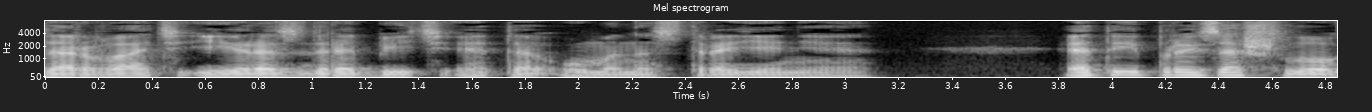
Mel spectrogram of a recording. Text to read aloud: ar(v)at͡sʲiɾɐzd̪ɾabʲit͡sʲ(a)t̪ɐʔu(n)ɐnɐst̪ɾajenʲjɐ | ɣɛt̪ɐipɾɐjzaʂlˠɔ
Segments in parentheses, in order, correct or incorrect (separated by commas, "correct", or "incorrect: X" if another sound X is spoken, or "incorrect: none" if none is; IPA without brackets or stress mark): correct, incorrect: ɛ, incorrect: m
